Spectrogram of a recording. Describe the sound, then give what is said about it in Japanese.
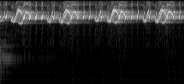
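Electronic chiptune bleeping, a high warbling synth figure that repeats in a steady, bouncy rhythm, fairly faint and alone. “このピコピコ音、 心地いいわ。”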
